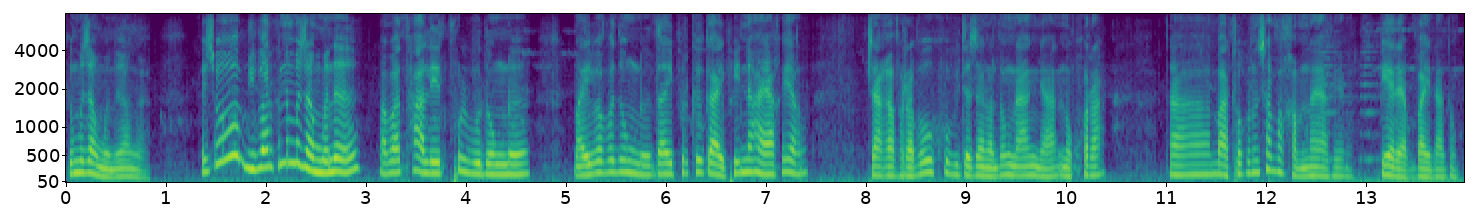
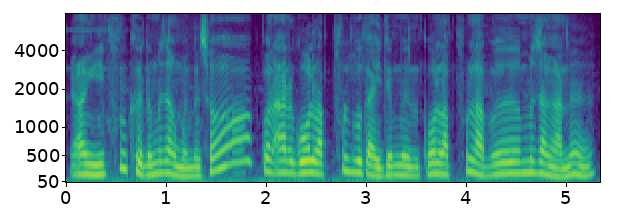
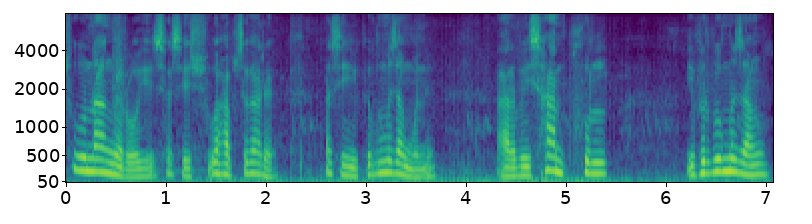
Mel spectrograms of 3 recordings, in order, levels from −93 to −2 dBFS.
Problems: constant background noise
